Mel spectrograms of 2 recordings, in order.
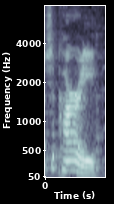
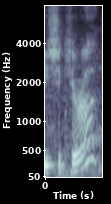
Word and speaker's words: Shikari: Arcbound Shikari. Am I saying it right? I always feel like I should say Shakira, but I know that's wrong.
